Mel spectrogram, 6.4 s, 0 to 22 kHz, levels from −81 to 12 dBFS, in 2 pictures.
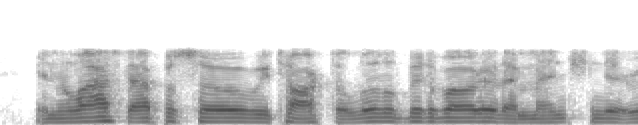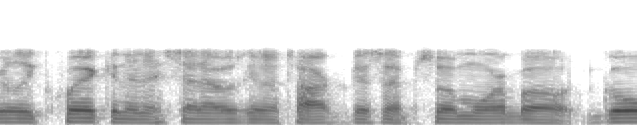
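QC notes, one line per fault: Throughout, Opus voice compression: the speech sounds muffled and boxed-in, with a hoarse, slightly robotic edge and no brightness or sibilant detail, since nothing reaches above about 4.3 kHz. This narrowband sound points to the SILK linear-prediction coder running at a very low bitrate, around 8 kbps. At that rate it discards everything above the telephone band and codes the excitation so coarsely that the natural buzz and breath of the voice turn rough and synthetic.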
